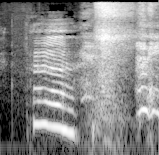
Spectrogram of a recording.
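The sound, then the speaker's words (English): A man breathing deeply: a voiced, sighing start gives way to a long, airy, noisy exhale, then a short voiced sound at the end. “I'm just going to breathe.”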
